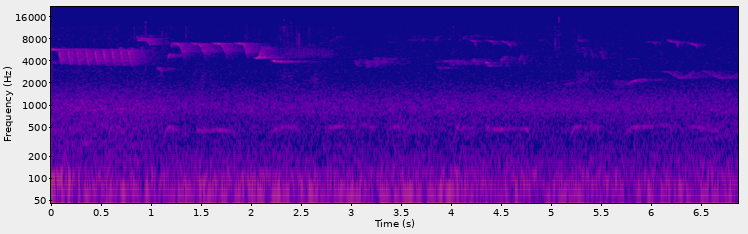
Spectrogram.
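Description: Quiet outdoor ambience: small songbirds chirping and trilling faintly, most in the first two seconds, over a low, steady rumble.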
